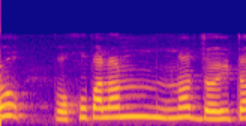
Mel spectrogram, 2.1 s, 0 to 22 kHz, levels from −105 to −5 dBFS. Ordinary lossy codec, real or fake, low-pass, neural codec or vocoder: none; real; 7.2 kHz; none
